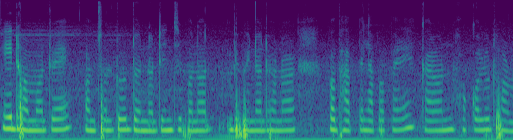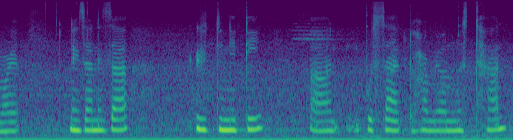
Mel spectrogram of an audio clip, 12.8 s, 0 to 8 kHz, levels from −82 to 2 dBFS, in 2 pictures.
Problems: background sounds at intervals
